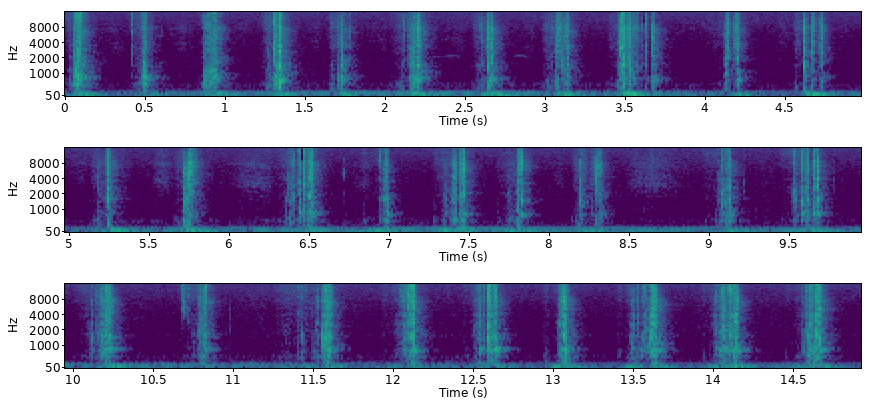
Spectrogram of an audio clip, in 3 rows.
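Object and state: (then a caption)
Shaggy yarn cushion being brushed. A white flat brush is swept across the pile of a large, soft, stuffed, shaggy light-grey yarn cushion while one hand rests flat on it. About 32 short, dry, bright brushing strokes follow each other at a quick, slightly uneven pace, each ending almost at once. A steady low hum runs underneath throughout.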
